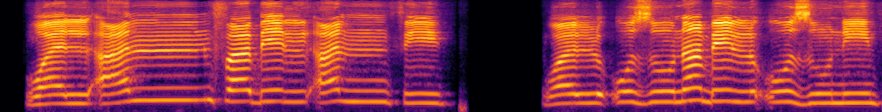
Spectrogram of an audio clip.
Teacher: نون ساکن کی آواز کو ناک میں چھپائیں گے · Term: اکفا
